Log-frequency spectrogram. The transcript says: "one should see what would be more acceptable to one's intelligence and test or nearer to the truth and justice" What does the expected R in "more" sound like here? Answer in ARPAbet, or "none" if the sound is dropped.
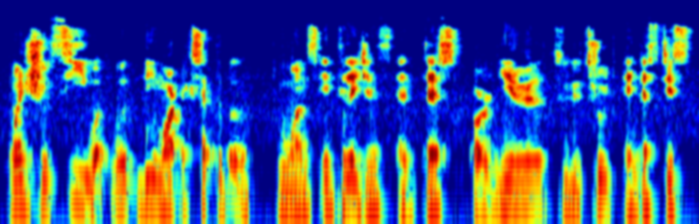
R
